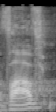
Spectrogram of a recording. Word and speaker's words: vav: You can't see it in English, but you can see it in Hebrew because he takes a coordinating conjunction called a vav. It's pronounced V-A-V, but it's really W-A-W.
